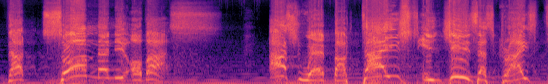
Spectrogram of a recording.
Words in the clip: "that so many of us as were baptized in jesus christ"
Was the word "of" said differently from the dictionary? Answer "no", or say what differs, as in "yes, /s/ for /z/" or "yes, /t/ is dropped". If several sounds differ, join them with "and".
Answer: no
